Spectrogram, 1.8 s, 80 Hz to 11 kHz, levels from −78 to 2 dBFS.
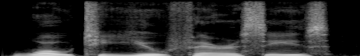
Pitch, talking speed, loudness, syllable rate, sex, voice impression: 185 Hz, 135 wpm, -16 LUFS, 3.8 syllables/s, female, feminine, adult-like, slightly tensed, slightly powerful, bright, slightly soft, raspy, calm, friendly, reassuring, elegant, slightly lively, kind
